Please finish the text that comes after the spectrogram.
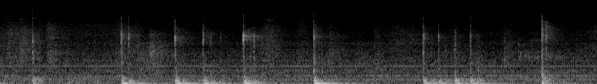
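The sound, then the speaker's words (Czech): Crisp keyboard clicks in uneven bursts, a short run of typing with brief pauses between groups of keystrokes, heard alone with no talking, as a teacher types a search for a syllabus to find a course. “Když zadám vyhledání sylabu, tady v aktivitách by nám to mělo najít ten kurz.”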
